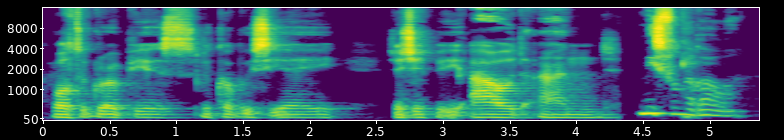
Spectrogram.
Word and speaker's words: Oud: So this is the Kiefhoek Social Housing Complex, and it was designed by JJP Oud.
